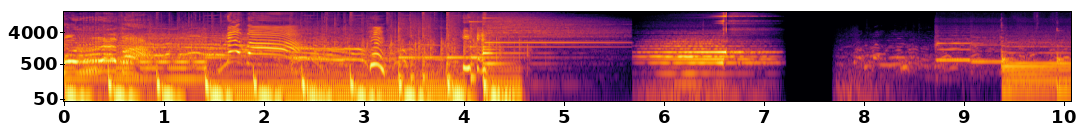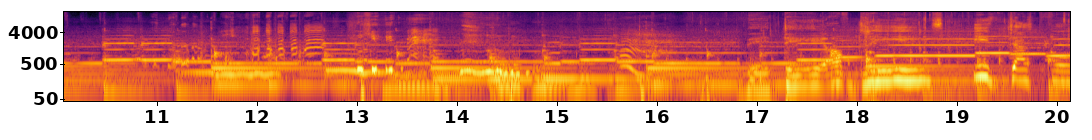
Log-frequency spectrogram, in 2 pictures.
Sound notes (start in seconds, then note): 9.4 giggling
